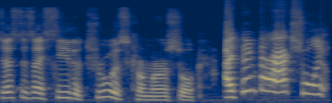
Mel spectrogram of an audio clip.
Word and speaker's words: Truist: Is it Truist or Troist? Truist. Pronounced phonetically, apparently.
